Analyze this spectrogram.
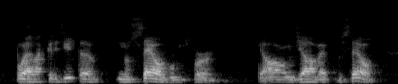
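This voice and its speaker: The speaker is male and keeps a fairly quick pace. His pitch rises and falls in an ordinary way. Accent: Brazilian. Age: 20s. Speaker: podcast guest on life purpose. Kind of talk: casual live podcast discussion. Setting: live stream.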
